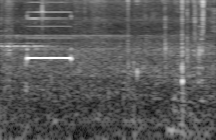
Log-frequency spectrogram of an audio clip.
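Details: Honda Amaze after the fix for a door-open/seatbelt indicator beep that was not working: a clear single high electronic beep over a quiet cabin hum, so the door-open warning chime now sounds as it should.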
